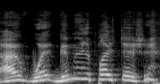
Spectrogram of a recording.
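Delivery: put-on words mushed through a full mouth. Doing an impression of a listener, Dennis, while eating: imitating Dennis eating. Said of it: "my impression of Dennis eating".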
